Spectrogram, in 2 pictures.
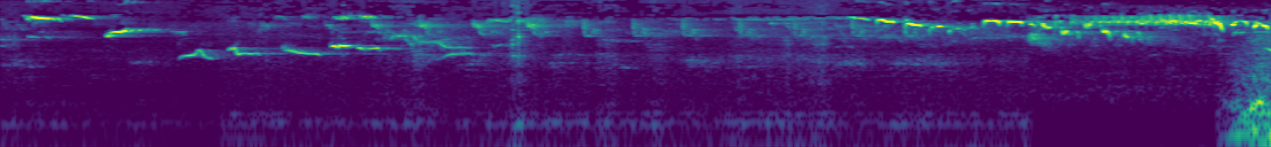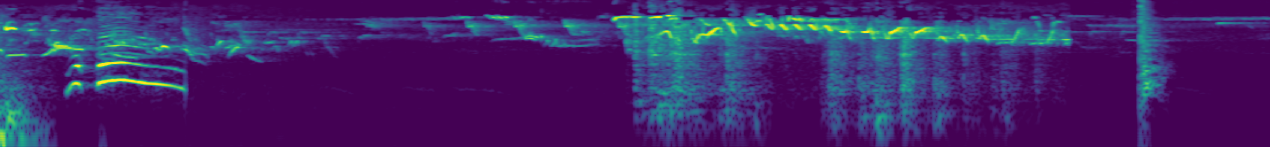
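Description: Birds chirping and singing throughout. About eight seconds in there is a thump followed by a short falling call, and later a run of quick scraping strokes.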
